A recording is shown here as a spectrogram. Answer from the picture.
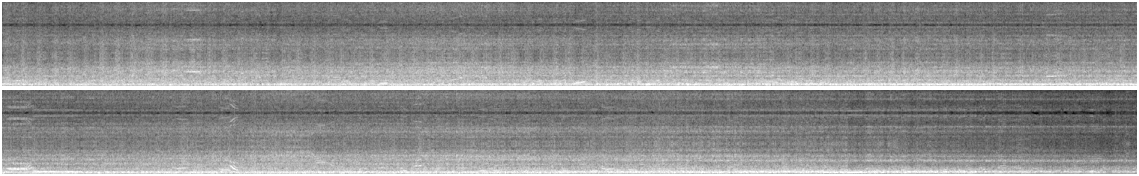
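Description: A train of passenger coaches rolling past close by, with the steady noise of wheels on rails. The noise falls away near the end as the last coach passes and recedes.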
